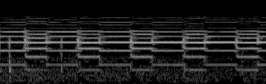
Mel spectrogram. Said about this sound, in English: There's a fire alarm again. Hang on.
